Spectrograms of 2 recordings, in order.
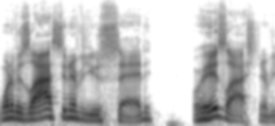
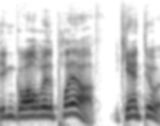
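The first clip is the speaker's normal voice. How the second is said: high, smug lecturing tone. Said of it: "he's so smug".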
